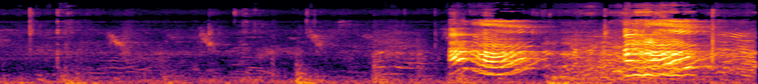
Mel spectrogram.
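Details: A female umbrella cockatoo at African Lion Safari, Cambridge, Ontario, gives a loud, high, squawky spoken 'hello' greeting in two bursts, after a presenter talks over faint crowd chatter; cockatoos rank among the loudest parrots.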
